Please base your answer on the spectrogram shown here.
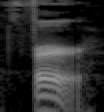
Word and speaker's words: for: middle of a sentence we reduce it to a fur and we link it to the following word however if this is the final word in a sentence we pronounce that full for for so you know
